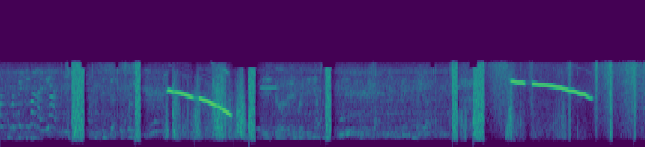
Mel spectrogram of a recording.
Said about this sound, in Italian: Chi è che fischia?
